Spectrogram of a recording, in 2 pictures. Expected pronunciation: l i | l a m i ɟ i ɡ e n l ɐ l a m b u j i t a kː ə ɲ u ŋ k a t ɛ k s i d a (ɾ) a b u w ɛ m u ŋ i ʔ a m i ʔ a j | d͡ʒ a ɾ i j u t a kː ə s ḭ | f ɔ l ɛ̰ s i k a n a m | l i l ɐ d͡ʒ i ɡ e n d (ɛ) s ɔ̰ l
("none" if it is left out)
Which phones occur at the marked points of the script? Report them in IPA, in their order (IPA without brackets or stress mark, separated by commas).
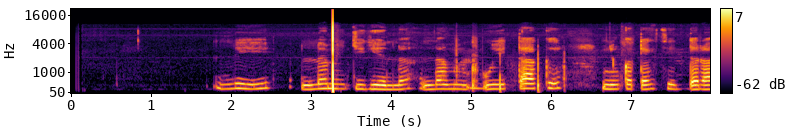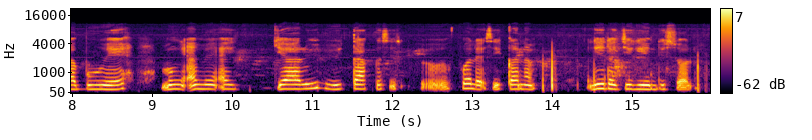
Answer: ɾ, i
